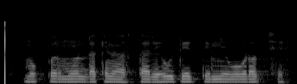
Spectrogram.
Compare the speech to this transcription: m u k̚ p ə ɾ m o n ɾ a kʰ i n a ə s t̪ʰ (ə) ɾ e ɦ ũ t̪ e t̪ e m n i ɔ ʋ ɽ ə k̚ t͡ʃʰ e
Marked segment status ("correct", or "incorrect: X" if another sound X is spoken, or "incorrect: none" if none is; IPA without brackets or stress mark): incorrect: a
